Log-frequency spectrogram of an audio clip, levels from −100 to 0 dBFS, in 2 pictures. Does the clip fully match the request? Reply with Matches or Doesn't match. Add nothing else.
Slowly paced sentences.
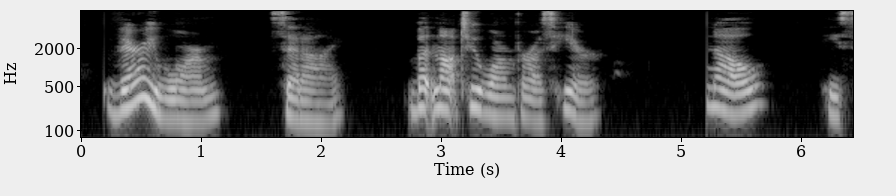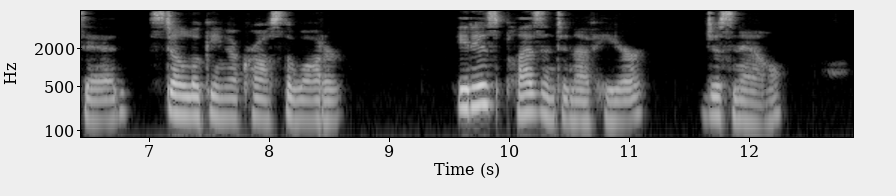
Matches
